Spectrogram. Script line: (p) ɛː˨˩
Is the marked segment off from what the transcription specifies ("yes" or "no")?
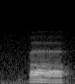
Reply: no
